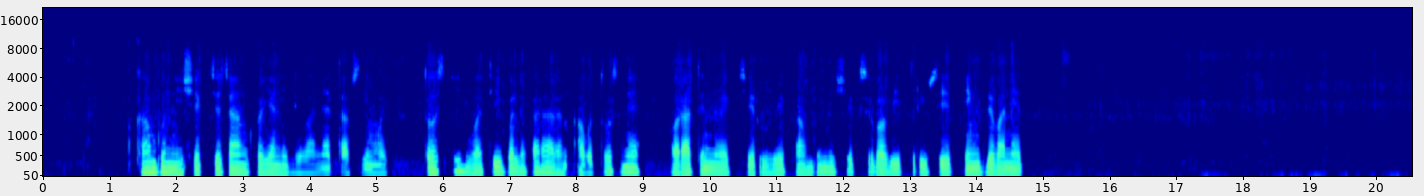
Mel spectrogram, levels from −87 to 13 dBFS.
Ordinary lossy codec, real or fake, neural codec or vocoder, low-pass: none; real; none; 10.8 kHz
